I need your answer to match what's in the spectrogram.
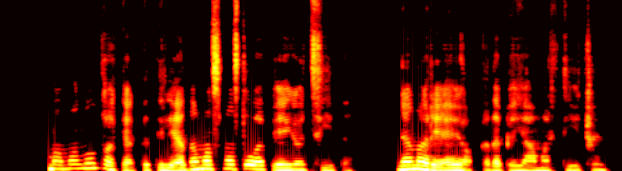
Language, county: Lithuanian, Šiauliai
